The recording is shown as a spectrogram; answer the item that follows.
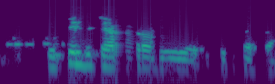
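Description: A man's voice speaking over a video-call connection.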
